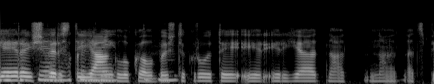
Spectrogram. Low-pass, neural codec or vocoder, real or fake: 7.2 kHz; none; real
